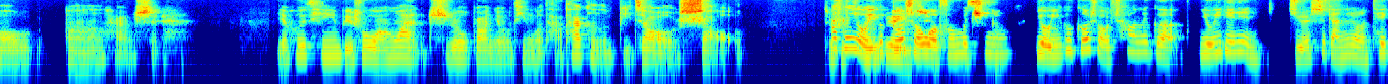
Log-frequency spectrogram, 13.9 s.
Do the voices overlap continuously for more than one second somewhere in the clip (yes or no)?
yes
